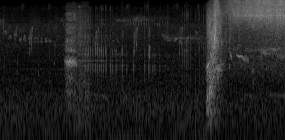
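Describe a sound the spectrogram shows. A fishing rod swishes through the air in a cast.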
